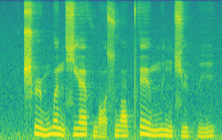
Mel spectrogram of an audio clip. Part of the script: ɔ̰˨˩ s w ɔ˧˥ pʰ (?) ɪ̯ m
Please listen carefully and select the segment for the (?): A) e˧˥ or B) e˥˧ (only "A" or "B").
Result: B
